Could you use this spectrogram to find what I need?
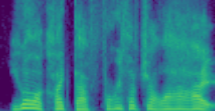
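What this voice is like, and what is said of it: Poor Jennifer Coolidge impression. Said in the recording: “worst Jennifer Coolidge impression ever”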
